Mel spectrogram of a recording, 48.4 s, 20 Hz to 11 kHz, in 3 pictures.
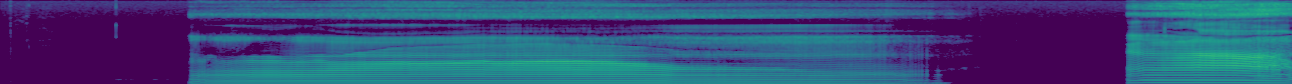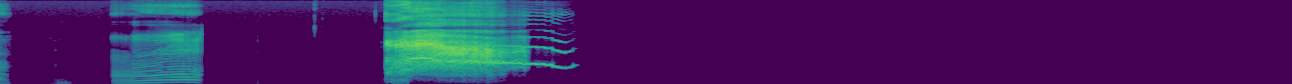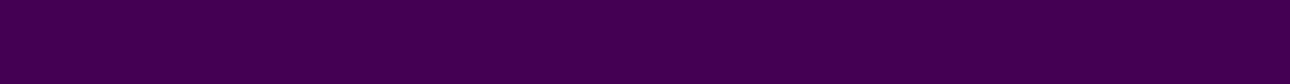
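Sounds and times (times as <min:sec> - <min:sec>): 
monster moaning: 0:02.4 - 0:11.9, 0:14.1 - 0:16.3, 0:17.6 - 0:18.7, 0:21.0 - 0:23.4
monster squealing: 0:14.1 - 0:16.2, 0:21.0 - 0:23.4.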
